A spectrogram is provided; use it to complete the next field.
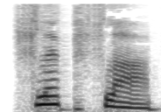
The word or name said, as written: flipflop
